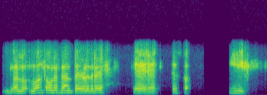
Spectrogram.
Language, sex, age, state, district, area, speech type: Kannada, male, 30-45, Karnataka, Shimoga, rural, conversation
